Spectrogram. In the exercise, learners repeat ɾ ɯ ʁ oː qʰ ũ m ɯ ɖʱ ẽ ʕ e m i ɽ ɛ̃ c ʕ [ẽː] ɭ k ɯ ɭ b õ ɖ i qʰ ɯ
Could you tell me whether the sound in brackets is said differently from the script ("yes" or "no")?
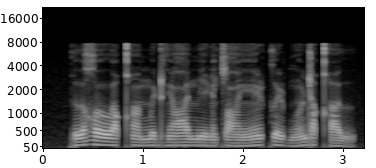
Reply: no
